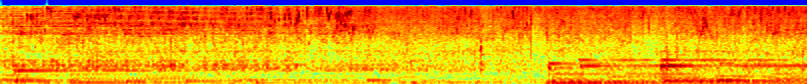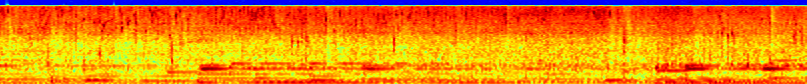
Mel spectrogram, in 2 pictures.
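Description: Food frying in a pan: a steady sizzle with fine crackles, under background music that gains a bass line about four seconds in.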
